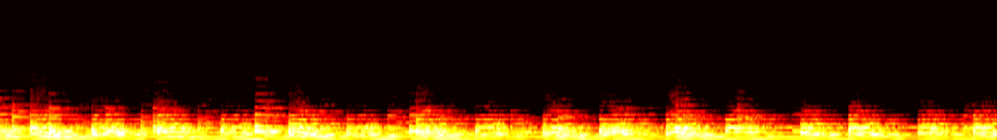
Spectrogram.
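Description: A continuous peal of bells, struck in quick succession about two or three times a second, each strike ringing on over a steady low tone.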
